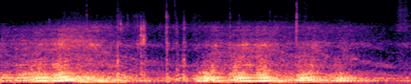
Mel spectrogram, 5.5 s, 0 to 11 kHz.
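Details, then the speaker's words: 2009 Subaru WRX manual with custom downpipe, pulling away with clutch fully released: revs rise and fall unevenly while the car barely creeps and won't grab; slipping smoked clutch, due for replacement. "yeah that revving that clutch is all the way released right there and it uh it's just not grabbing at all"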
